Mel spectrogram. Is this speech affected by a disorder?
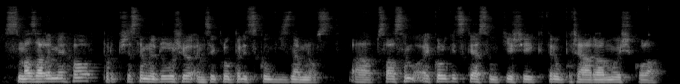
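No.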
